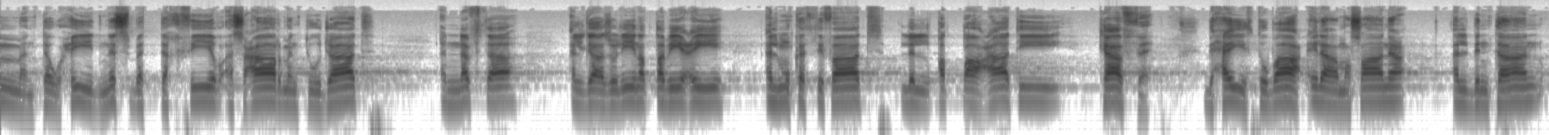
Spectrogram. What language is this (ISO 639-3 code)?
ara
